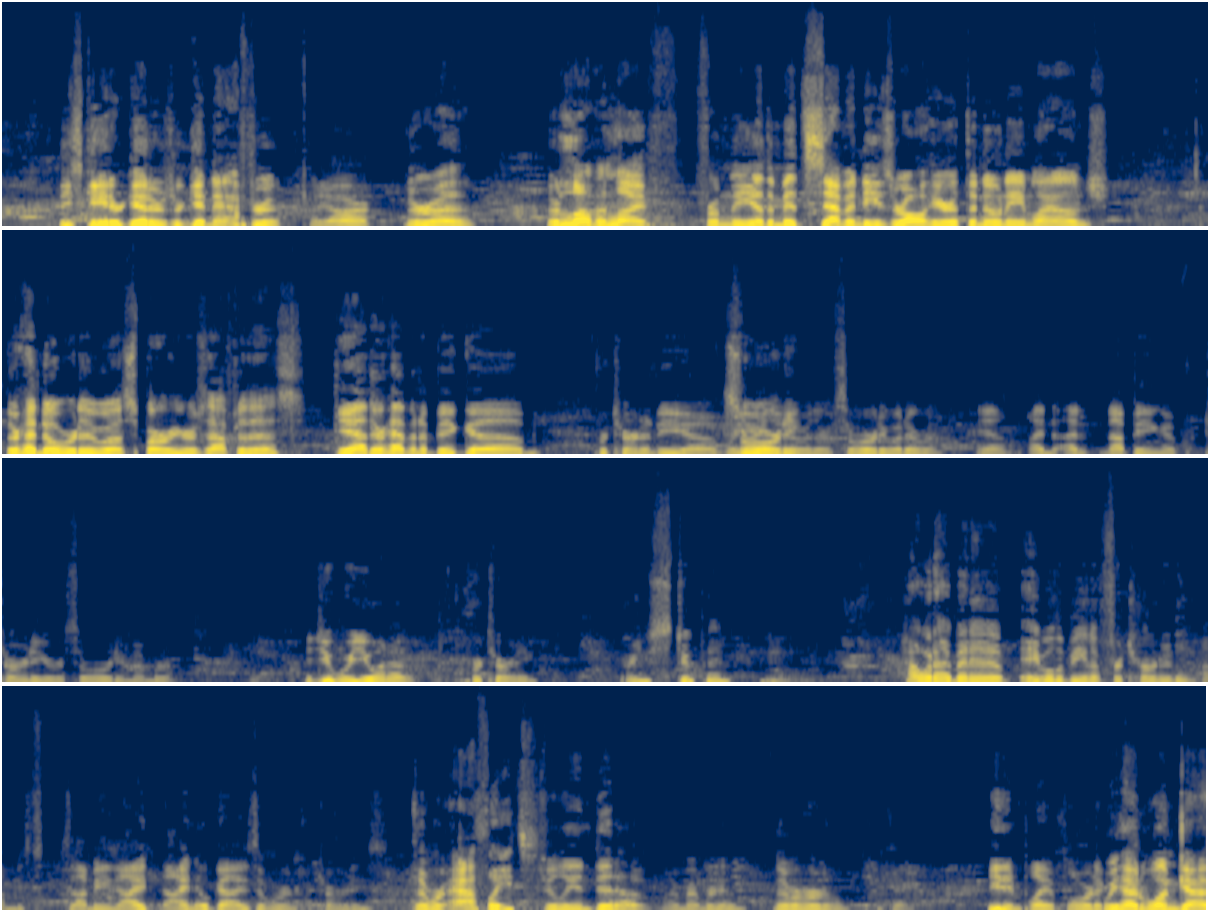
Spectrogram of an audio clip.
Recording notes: Live from the Gainesville Hilton.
